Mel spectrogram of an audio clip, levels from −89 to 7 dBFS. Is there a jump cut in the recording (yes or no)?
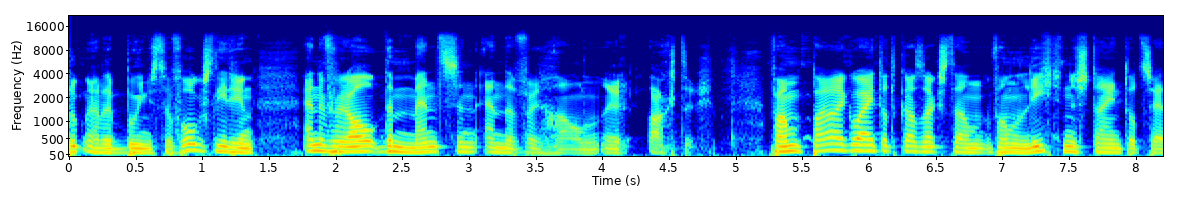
no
